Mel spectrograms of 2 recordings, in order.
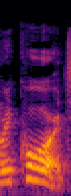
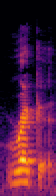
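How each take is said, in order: First: The stress is on the second syllable. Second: The stress is on the first syllable. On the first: It is used as a verb meaning to record. "後ろにストレスが来る" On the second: It is used as a noun or adjective. "頭にストレス"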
